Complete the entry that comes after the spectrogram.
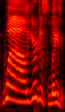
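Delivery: high, loud judgmental "well"; mock someone looking down on the poor; judgmental scolding. Imitating people who judge the homeless, judgmental scolding. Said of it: "from the spirit of like".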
